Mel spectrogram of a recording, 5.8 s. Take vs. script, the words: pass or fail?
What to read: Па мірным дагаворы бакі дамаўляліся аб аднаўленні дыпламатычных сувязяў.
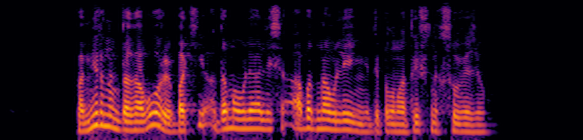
pass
